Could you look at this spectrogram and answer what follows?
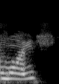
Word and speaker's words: Camões: Camões, em vez. Não, eu dizia Camões em vez de É, Camões. mas aí tem de ser corrigido. Pronto. A sílaba tónica está no fim, não é?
